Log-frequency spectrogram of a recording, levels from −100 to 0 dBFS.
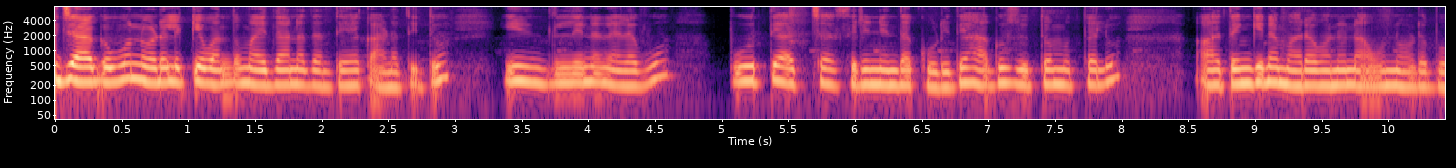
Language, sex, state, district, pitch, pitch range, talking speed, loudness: Kannada, female, Karnataka, Belgaum, 210 Hz, 200-230 Hz, 110 wpm, -20 LUFS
